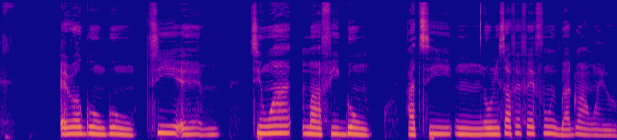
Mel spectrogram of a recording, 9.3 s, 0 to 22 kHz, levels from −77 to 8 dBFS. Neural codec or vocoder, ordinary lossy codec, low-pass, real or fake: none; none; none; real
